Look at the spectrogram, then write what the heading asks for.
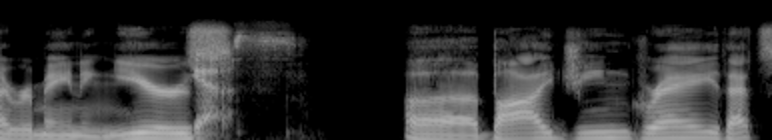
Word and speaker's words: Jean Grae: book in my remaining years yes uh by Gan gray that's spelled g r a e Gan is spelled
